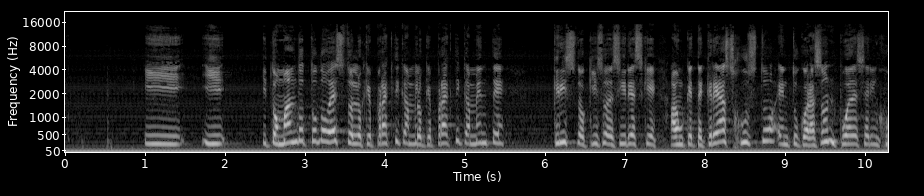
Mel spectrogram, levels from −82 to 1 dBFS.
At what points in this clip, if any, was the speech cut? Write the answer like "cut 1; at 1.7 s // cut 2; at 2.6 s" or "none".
cut 1; at 4.4 s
